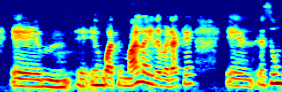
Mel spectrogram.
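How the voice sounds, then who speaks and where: Noticeable background noise sits behind a woman speaking. Her pitch varies in an ordinary way. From Mexico. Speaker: industrial psychologist and recruiter. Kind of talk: interview. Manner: hesitant, many filler words.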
